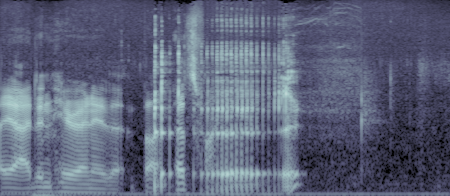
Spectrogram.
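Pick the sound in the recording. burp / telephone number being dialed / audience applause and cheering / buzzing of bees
burp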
